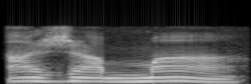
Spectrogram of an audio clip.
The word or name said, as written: enjambement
